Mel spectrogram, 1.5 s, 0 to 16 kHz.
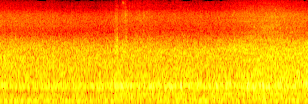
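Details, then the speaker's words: Yamaha NMAX scooter at 61,000 km riding over rough pavement: steady road and engine rush with no knocks or clunks; front suspension oil kept maintained (knocking would mean suspension oil change, front bearing already replaced). "Jadi harusnya lewat jalan kasar ya nggak bunyi kayak gini nih kan, lewat jalan kasar ya nggak bunyi. Kalau bunyi itu ya perlu ganti oli suspensi."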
